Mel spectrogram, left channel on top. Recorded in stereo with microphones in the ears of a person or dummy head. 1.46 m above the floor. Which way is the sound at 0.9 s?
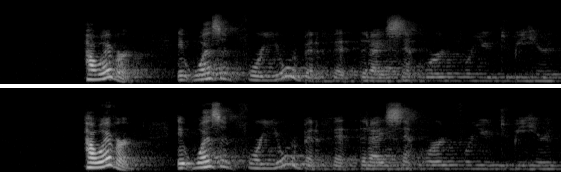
25° right (ahead or behind).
